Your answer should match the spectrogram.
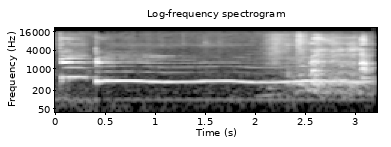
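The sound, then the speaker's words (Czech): A voice imitates a Czech railway station announcement chime: a brief first note, then one long, steady, mid-pitched hum that ends in breathy, laughing noise. “I ten tón z nějakého důvodu tonálně blbě, ale to je jedno.”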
